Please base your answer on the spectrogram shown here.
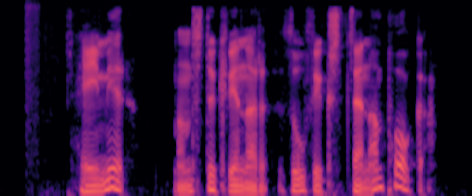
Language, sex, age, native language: Icelandic, male, 30-39, Swedish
